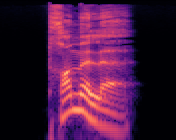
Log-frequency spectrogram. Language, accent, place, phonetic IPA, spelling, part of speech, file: German, Germany, Berlin, [ˈtʁɔmələ], trommele, verb, De-trommele.ogg
- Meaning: inflection of trommeln: 1. first-person singular present 2. singular imperative 3. first/third-person singular subjunctive I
